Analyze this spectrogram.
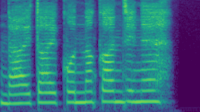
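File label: operation over, Japanese; HK21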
